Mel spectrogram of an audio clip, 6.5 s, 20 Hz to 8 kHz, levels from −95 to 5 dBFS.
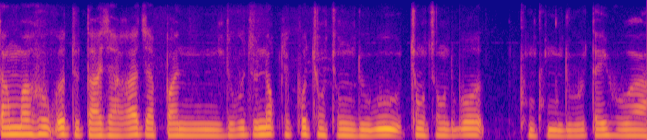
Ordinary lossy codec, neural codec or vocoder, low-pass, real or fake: Opus, 24 kbps; none; 7.2 kHz; real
